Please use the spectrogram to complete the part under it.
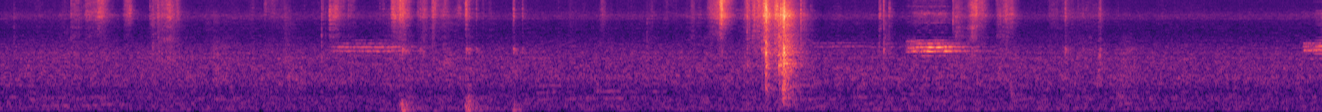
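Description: Cards shuffle and rustle in a young woman's hands.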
